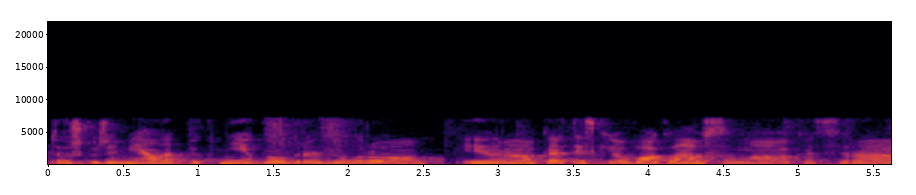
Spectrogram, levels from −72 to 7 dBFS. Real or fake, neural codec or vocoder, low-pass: real; none; 7.2 kHz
